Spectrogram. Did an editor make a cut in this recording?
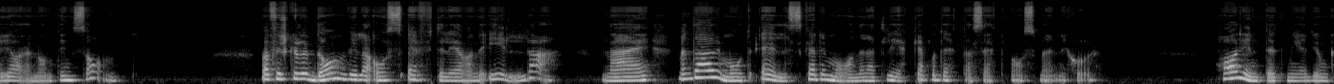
no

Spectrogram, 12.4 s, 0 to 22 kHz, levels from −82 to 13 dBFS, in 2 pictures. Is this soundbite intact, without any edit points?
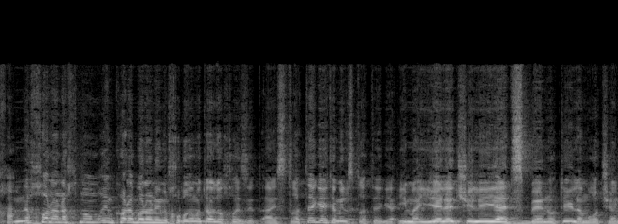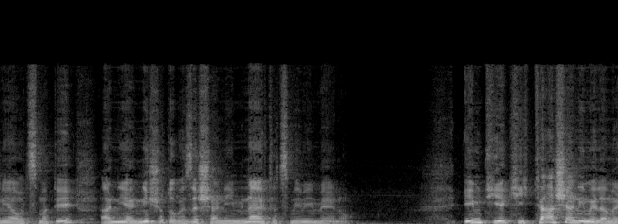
no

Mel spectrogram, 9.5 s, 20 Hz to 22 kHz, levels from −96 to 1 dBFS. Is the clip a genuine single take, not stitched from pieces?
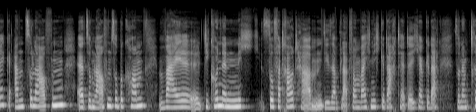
yes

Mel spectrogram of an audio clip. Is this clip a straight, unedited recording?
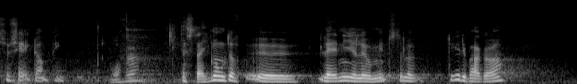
no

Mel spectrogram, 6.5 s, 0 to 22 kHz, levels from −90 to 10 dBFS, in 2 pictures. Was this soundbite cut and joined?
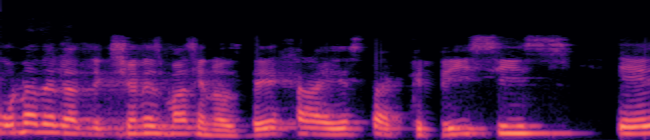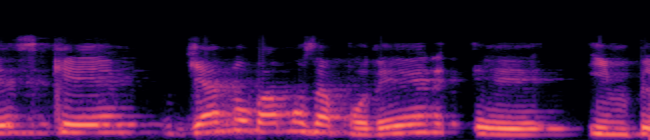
yes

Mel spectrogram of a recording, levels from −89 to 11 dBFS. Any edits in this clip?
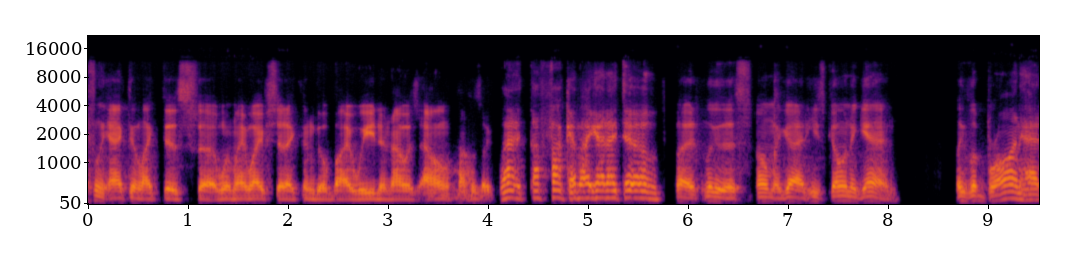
yes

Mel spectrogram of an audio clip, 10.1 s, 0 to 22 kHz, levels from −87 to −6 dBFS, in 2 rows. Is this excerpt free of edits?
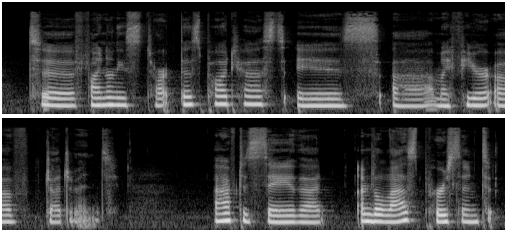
yes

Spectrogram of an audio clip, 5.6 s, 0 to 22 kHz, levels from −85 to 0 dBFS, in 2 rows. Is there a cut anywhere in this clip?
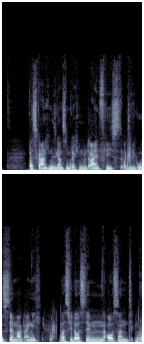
no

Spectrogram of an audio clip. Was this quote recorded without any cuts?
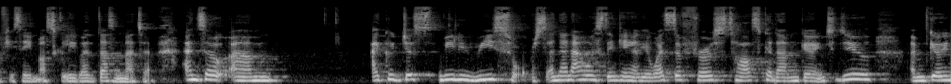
yes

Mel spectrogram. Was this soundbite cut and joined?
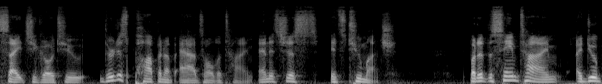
yes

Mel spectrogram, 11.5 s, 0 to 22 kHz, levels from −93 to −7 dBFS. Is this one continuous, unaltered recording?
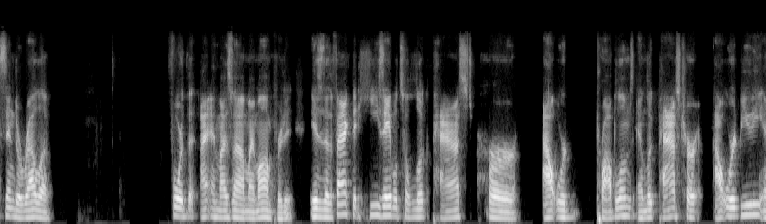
yes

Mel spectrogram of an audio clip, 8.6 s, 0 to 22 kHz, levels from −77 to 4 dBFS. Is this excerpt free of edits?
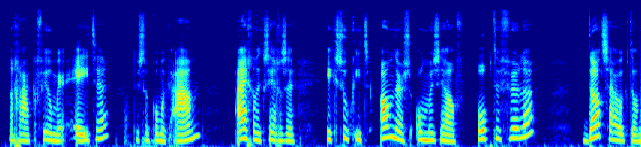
yes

